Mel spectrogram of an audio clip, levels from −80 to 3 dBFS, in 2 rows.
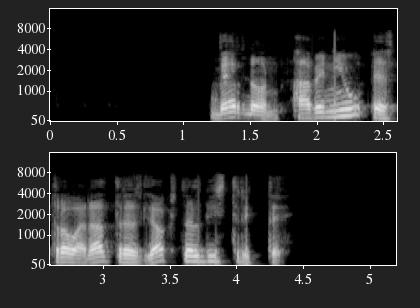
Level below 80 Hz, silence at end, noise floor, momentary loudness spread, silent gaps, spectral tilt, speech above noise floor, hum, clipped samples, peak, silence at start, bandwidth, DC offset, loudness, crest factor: -48 dBFS; 0.85 s; -84 dBFS; 10 LU; none; -7 dB/octave; 69 dB; none; under 0.1%; -2 dBFS; 1.2 s; 7.6 kHz; under 0.1%; -15 LUFS; 14 dB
